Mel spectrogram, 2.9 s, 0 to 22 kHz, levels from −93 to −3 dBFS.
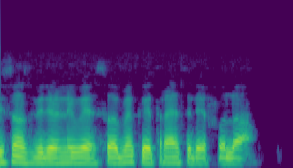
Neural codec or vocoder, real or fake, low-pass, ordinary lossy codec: none; real; 7.2 kHz; none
